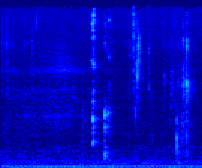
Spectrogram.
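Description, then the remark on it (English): Quiet mouth sounds of someone sipping water: a few short wet slurps and gulps spaced irregularly over a low steady hum, with no talking. “as I take a sip of water here.”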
